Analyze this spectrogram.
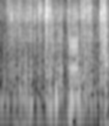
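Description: A wrapped present, a store gift box, being torn open: quick, irregular bursts of ripping and crinkling paper, loud and close.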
